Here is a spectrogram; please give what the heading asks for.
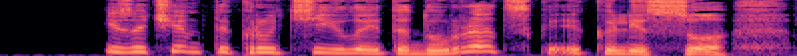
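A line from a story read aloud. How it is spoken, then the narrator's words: Exasperated exclamation. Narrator (Russian): воскликнула Диба в сердцах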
